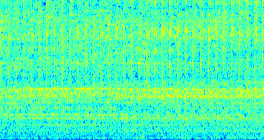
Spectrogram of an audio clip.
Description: It turns out that a ticking high pressure fuel pump is a good thing.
